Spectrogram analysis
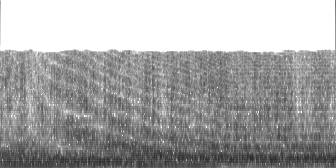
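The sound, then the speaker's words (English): A spaceship engine roars loudly and steadily as the ship shoots out of an exploding cloud of fiery gas, a dense, rumbling blast that fills the whole moment with no voices over it. “They shot out of the explosive cloud like a proton torpedo leaving an X-wing.”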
